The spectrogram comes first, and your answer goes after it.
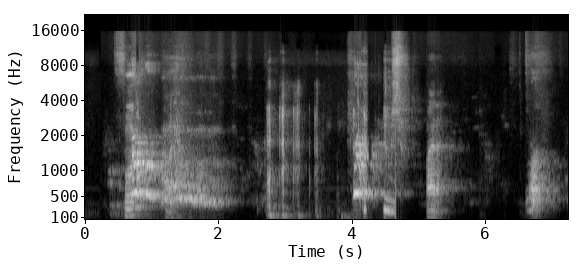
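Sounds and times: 
speech: 0.5s - 1.6s, 2.7s - 3.3s, 4.5s - 5.4s
dog barking and howling: 0.6s - 2.3s, 4.0s - 4.5s, 6.6s - 7.2s
laughter: 2.6s - 4.0s.

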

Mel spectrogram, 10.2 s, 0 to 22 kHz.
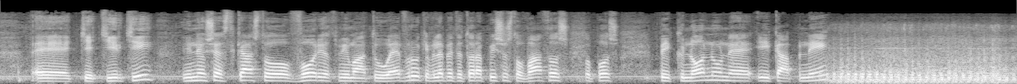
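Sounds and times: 
speech: 0.3s - 8.8s
firefighting propeller aircraft engines droning at an airport: 8.2s - 10.1s.

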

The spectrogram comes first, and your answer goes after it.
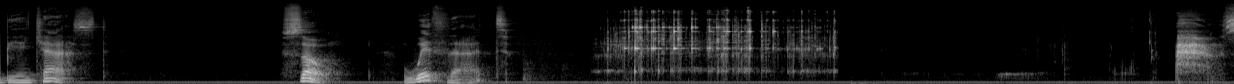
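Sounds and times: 
speech: 0.1s - 1.1s, 2.8s - 3.4s, 4.0s - 5.2s
glass clinking and rattling: 6.0s - 8.4s.

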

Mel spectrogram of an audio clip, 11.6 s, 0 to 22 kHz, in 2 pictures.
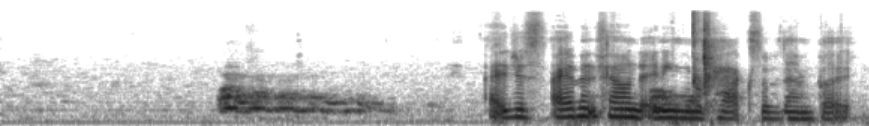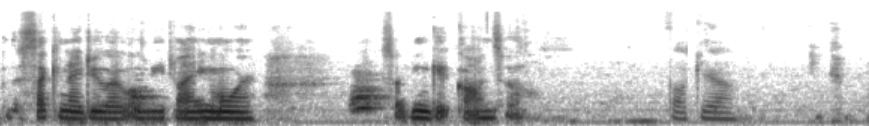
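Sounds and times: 
dog barking: 1.5s - 2.6s, 6.6s - 6.9s, 8.2s - 8.4s
speech: 3.2s - 7.8s, 8.4s - 9.4s, 10.3s - 11.5s.

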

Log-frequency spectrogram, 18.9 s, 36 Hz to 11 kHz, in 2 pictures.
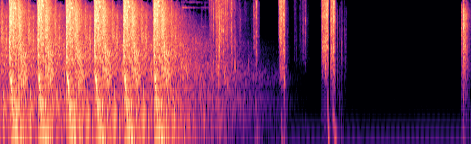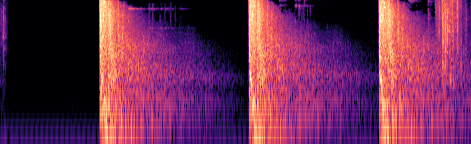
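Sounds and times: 
WA 2000 rifle shot: 0.0s - 5.7s, 11.4s - 13.0s, 14.4s - 18.8s.

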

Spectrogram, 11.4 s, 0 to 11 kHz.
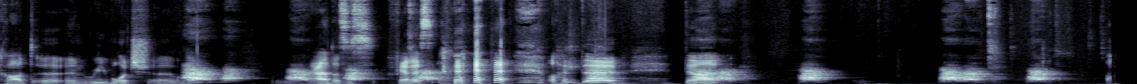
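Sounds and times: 
speech: 0.0s - 2.2s, 2.8s - 7.4s
dog barking: 1.8s - 4.6s, 7.1s - 8.5s, 9.4s - 10.7s
laughter: 4.2s - 5.5s.

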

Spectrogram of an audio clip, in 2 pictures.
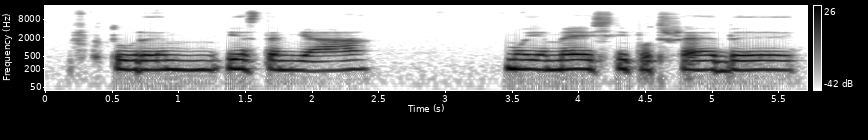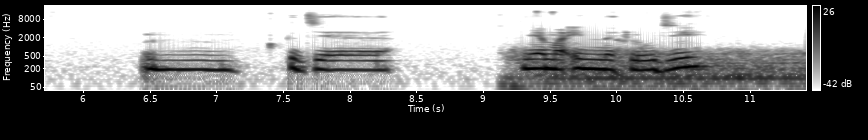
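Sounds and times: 
speech: 0.5s - 2.5s, 3.4s - 5.7s, 6.4s - 8.4s, 9.2s - 10.8s
washing machine rumbling in a bathroom: 9.2s - 11.4s.

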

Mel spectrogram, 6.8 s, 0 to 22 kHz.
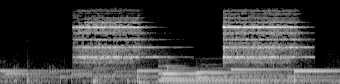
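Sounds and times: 
simple low chiming melody: 0.0s - 6.8s
school bell ringing: 1.5s - 3.2s, 4.5s - 6.3s.

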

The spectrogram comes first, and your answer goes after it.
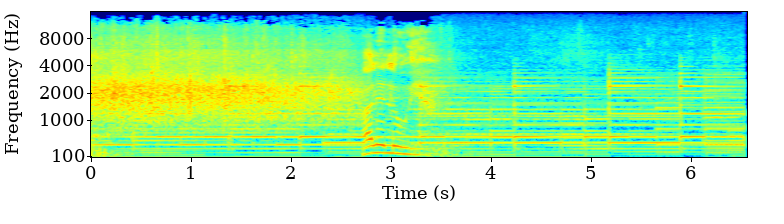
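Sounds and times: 
church audience applauding loudly: 0.0s - 3.5s
sustained keyboard chords: 0.0s - 6.5s
speech: 2.8s - 3.7s.

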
